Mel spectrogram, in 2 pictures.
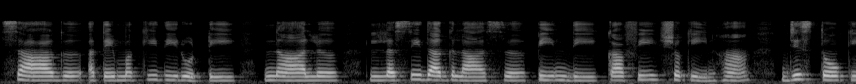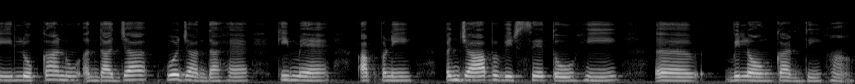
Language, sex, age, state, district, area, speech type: Punjabi, female, 30-45, Punjab, Amritsar, rural, spontaneous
